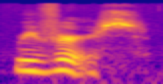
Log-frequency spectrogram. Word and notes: reverse: British English; /ɹɪˈvəːs/

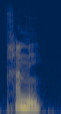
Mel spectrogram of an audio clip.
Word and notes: weave: American English; IPA: [wiːv]

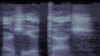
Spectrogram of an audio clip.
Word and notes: agiotages: /a.ʒjɔ.taʒ/

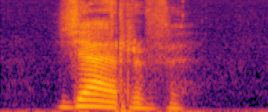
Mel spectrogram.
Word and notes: djärv: /jɛrv/

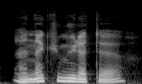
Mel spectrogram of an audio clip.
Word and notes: accumulateur: France; [ɛ̃n‿a.ky.my.la.tœʁ]; French

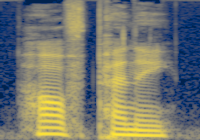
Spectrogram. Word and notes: halfpenny: British English; /ˈheɪ.pə.ni/; /ˈheɪp.ni/

